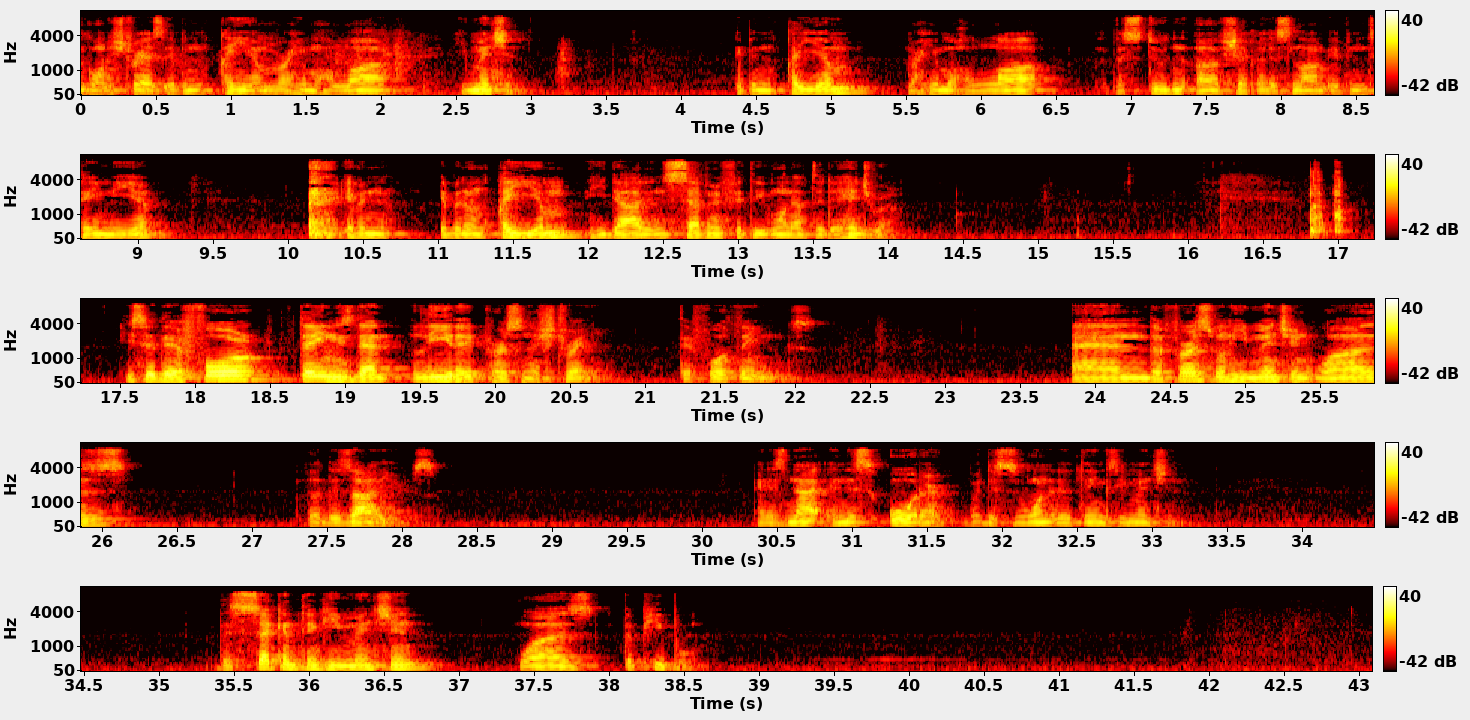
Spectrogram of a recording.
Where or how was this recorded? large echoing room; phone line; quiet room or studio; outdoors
large echoing room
